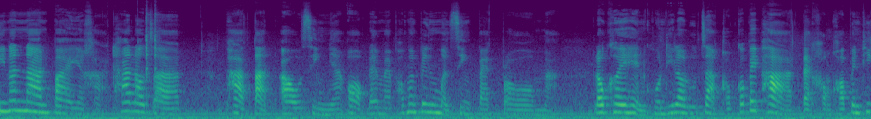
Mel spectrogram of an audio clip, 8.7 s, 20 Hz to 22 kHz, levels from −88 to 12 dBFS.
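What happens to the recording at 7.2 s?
Nothing goes wrong at 7.2 s; the speech carries on intact through that moment.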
